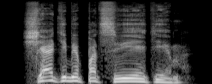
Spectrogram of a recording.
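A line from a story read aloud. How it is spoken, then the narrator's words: Amid burst of laughter. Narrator (Russian): послышался настоящий взрыв хохота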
